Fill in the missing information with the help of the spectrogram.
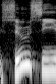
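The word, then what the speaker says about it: Siouxsie: as a squire to Susi the Banshee I think that's it's s i o uux i s e I think that's how you say it uh and he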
